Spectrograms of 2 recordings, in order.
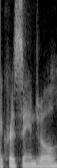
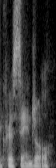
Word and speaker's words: Chris Angel: So because I go by Chris Angel, trying to stand out, it's important to me that people do say Chris Angel together.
